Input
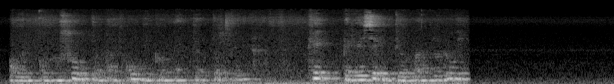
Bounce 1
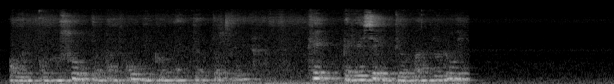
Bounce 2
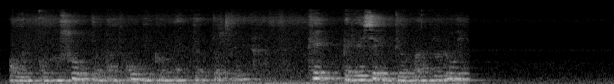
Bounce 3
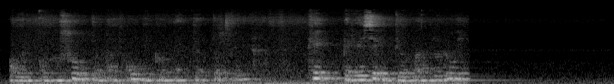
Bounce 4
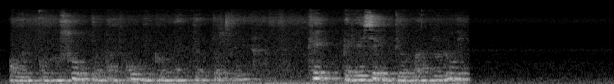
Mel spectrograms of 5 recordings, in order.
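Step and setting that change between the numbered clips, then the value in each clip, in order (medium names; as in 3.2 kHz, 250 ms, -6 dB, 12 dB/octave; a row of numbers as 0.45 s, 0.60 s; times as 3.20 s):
feedback comb, decay: 0.47 s, 0.98 s, 2.2 s, 0.19 s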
